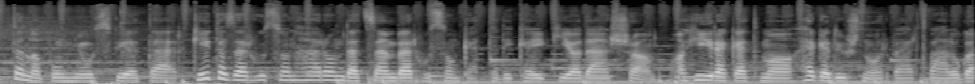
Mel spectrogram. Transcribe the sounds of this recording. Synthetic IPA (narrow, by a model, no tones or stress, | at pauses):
it̪ːɒnɒpuŋkɲuːsfilt̪ɛrkeːt̪ɛzɛrɦuso̞nɦaːɾo̞md̪ɛt̪sɛmbɛrɦuso̞ŋkɛt̪ːɛd̪ikɛikiɒd̪aːʃɒ̰ɒ̰ɦiːɾɛkɛt̪mɒɦɛɡɛd̪yʃno̞rbɛrt̪ʋaːlo̞ɡɒ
